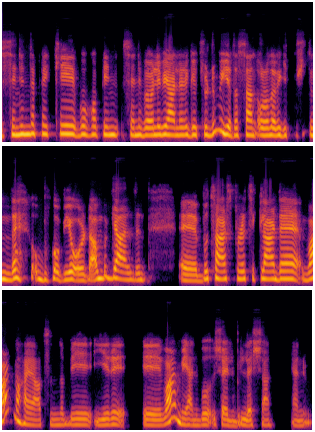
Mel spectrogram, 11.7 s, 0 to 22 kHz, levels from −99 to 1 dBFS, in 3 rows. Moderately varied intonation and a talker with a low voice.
No: average, 4.4 semitones; high, 205 Hz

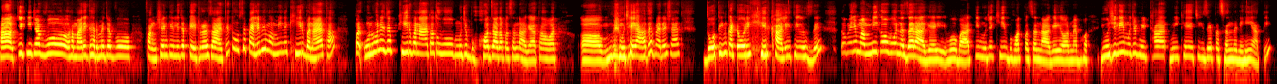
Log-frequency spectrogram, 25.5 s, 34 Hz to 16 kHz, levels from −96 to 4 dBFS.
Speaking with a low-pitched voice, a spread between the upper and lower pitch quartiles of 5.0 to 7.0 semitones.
No: very high, 265 Hz; wide, 5.6 semitones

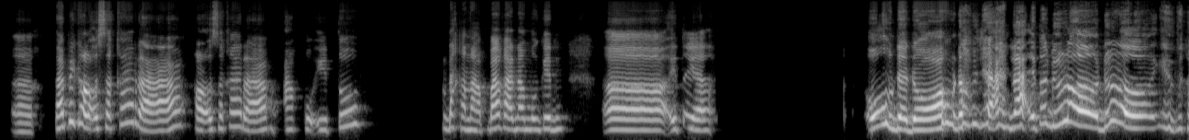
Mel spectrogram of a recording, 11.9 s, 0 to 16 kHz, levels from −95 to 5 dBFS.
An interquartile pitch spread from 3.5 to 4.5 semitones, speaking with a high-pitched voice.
Yes: average, 4.0 semitones; very high, 300 Hz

